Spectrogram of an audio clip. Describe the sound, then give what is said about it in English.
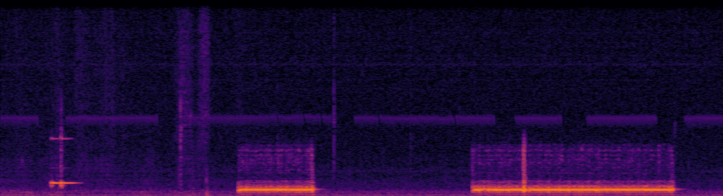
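A phone places a call: a short burst of dialing beeps, then two long, steady ringing tones separated by a pause, with no voices. “Call Kim.”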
